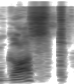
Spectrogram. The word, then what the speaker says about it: ghost: Esa H no suena. Suena es la G. Okay, like for example, ghost and ghetto or ghetto.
